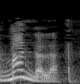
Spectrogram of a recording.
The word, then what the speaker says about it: mándala: la otra pero eh Es preferible la la primera o sea Mándala porque es la pronunciación etimológica no y Mándala significa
